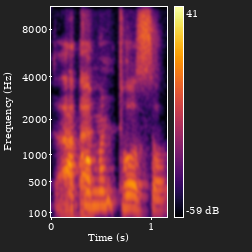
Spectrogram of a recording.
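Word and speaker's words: Akoma Ntoso: And it's that is compliant with Akomontoso, I think is the way you pronounce it. Akomontoso, yes.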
